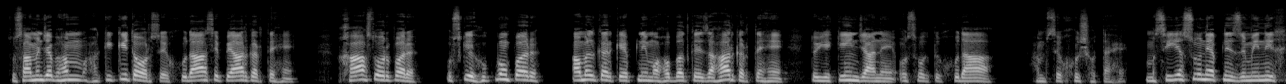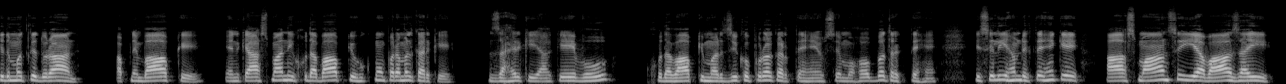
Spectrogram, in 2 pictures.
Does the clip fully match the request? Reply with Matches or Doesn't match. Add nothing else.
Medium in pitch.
Matches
